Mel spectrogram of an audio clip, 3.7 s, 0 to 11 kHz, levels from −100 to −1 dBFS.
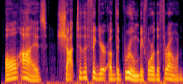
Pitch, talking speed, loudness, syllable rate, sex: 140 Hz, 195 wpm, -18 LUFS, 5.1 syllables/s, male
